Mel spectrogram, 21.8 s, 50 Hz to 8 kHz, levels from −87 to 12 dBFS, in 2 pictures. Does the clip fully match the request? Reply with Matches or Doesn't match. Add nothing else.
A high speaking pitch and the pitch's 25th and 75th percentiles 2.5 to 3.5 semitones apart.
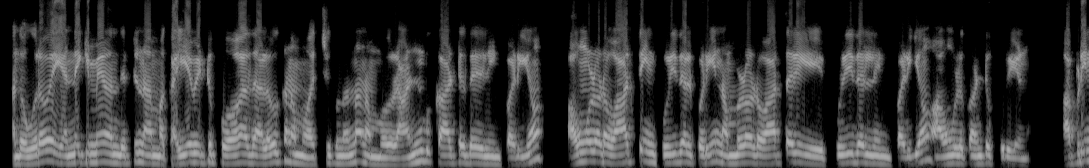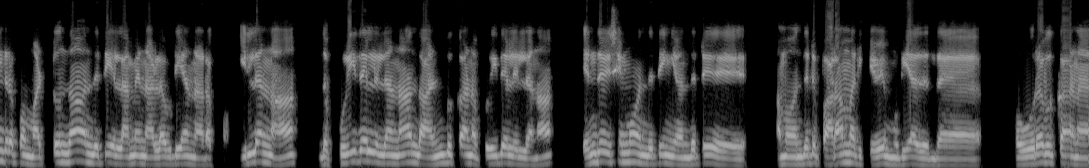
Doesn't match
